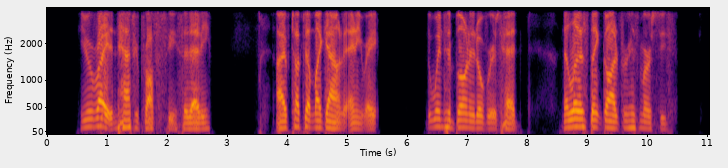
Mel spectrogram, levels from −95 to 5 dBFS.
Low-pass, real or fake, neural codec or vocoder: 3.6 kHz; real; none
